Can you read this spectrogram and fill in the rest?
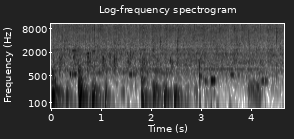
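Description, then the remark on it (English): A crowd applauds for the Holy Ghost, the clapping coming in loose, uneven bursts that swell and fade, with a muffled quality and a faint background murmur underneath. “Applaud for the Holy Ghost, my brother, my sister.”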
